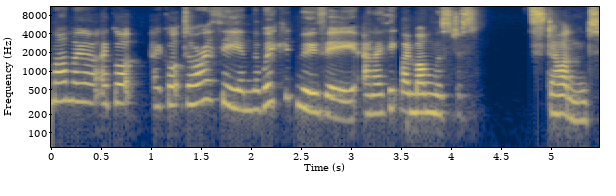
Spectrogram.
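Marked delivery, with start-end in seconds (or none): 0.0-3.1 put-on high, tearful, crying voice. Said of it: "'cause I was crying".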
